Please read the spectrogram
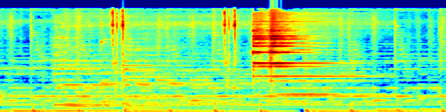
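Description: Instrumental background music with a steady beat. A couple of sharp clicks come, then a bright bell chime a little past halfway, the sound effects of an animated YouTube subscribe button and notification bell.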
